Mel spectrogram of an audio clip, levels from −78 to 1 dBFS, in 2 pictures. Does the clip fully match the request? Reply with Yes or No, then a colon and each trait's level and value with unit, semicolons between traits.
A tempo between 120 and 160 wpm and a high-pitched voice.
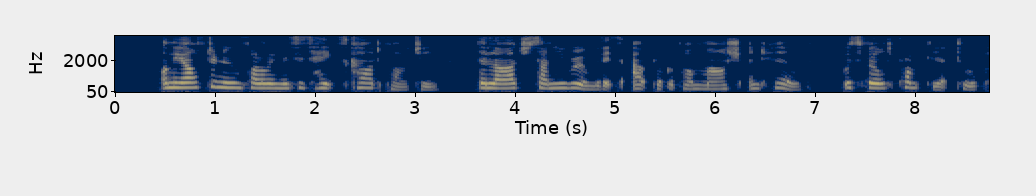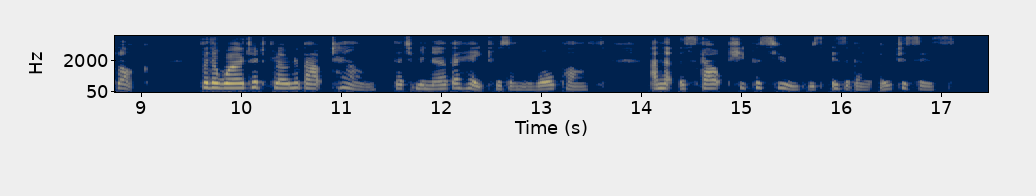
No: average, 170 wpm; high, 225 Hz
